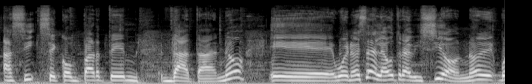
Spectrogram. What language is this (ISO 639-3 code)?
spa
